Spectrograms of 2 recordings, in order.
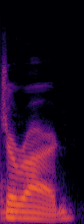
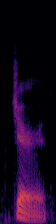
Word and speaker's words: Jared: Gerard. Nope, Jared. It's spelled Jared.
